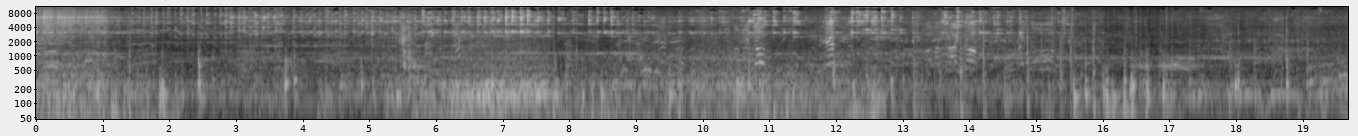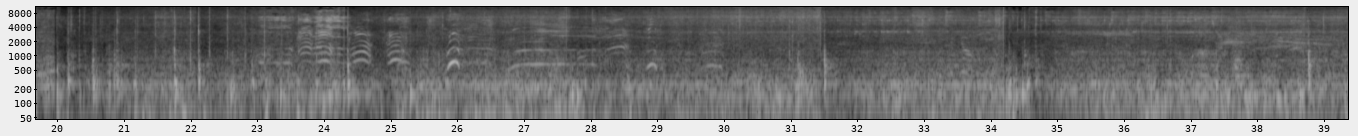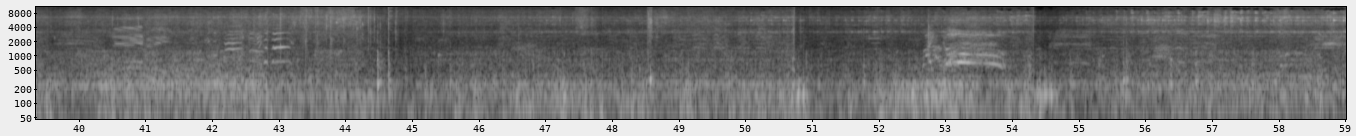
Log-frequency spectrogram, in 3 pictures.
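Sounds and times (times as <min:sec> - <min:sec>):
low rumble: 0:00.0 - 0:59.0.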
